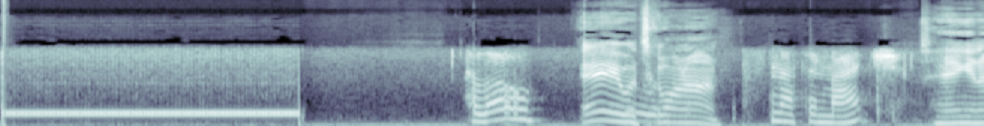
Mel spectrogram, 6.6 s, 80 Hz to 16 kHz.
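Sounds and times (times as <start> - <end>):
electronic telephone ringing tone of a call being placed: 0.0 - 2.0
speech: 3.9 - 6.5.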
